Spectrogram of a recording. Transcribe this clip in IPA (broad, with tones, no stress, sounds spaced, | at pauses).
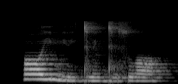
ɔː˦ j mʲ ʉ˨ j d ʉ˨ lʲ d ʉ˨ s w ɔ˦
